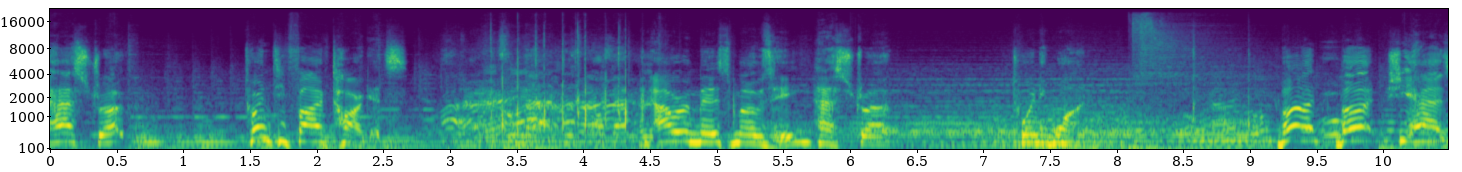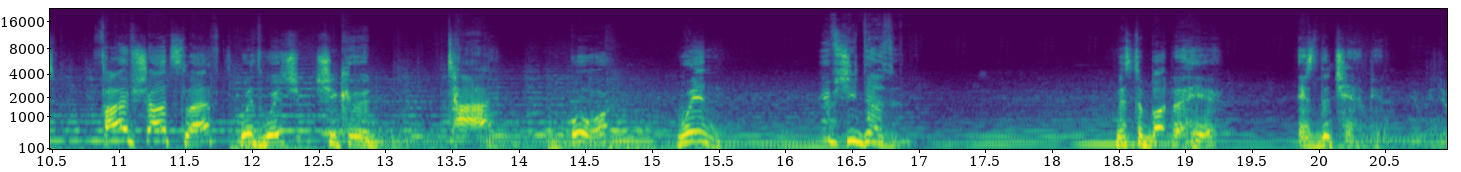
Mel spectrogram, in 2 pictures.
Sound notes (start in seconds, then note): 3.1 applause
